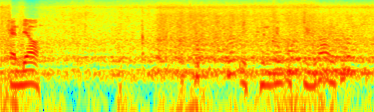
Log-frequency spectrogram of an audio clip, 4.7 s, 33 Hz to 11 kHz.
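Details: Asian honey bees (ผึ้งโพรง) during a 2022 wild honey hunt, a steady low droning hum with a layered tone that holds throughout, a brief human voice near the start.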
